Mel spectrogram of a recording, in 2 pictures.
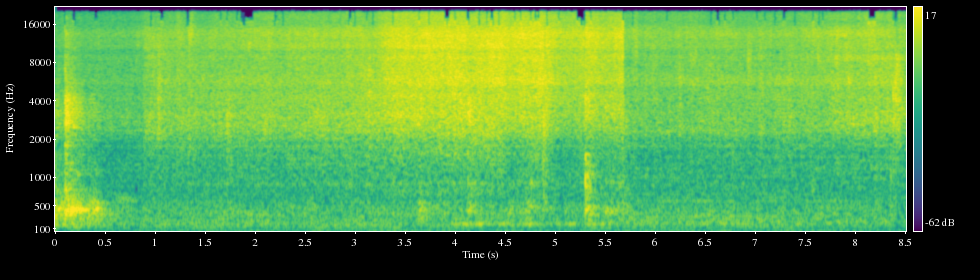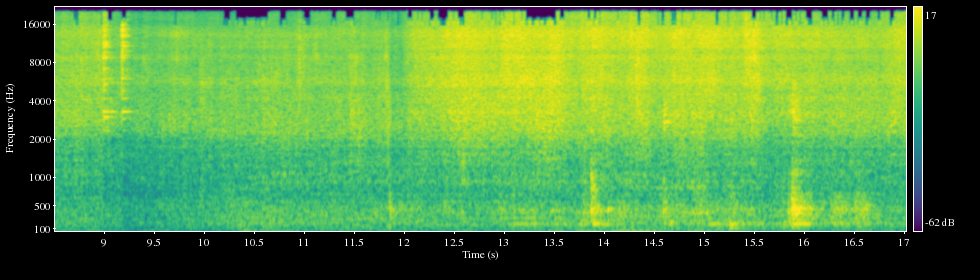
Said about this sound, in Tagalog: Lakas ng apoy kaya mabilis lang maluto.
